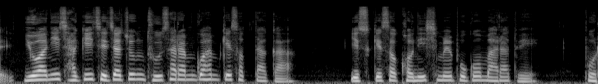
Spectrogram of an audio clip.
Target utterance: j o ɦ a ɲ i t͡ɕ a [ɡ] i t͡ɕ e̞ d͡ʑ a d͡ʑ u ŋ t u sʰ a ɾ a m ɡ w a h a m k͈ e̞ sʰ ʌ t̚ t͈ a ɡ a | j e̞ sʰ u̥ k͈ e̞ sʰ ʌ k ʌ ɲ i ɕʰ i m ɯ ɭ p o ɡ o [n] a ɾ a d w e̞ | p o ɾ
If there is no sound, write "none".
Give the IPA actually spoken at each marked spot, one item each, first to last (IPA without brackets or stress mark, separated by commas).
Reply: ɡ, m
